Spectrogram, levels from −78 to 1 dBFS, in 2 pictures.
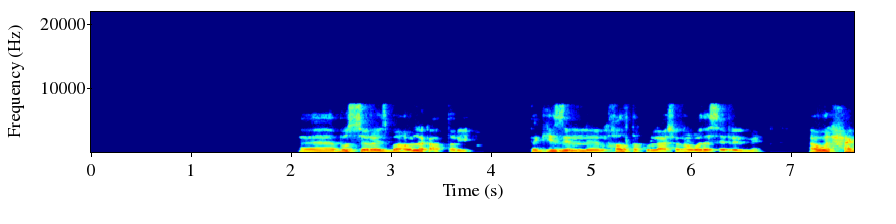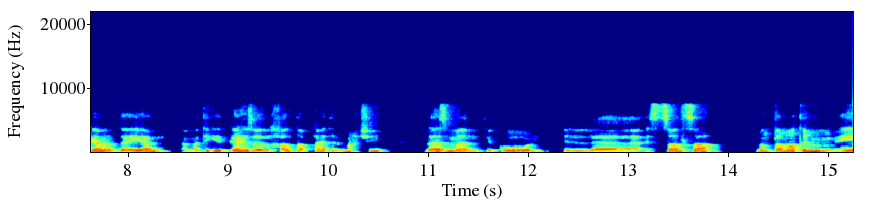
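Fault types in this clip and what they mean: There are no fault types in this clip.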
